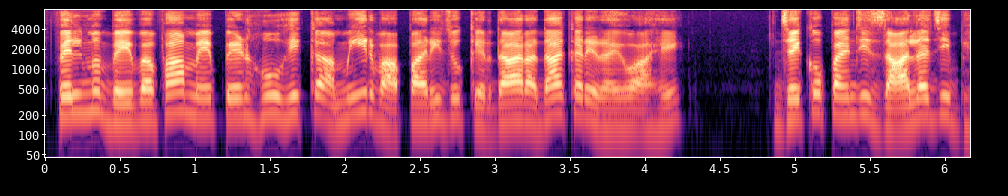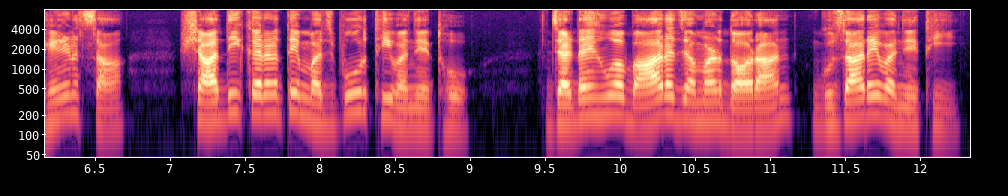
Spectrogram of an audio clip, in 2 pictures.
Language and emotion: Sindhi, neutral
